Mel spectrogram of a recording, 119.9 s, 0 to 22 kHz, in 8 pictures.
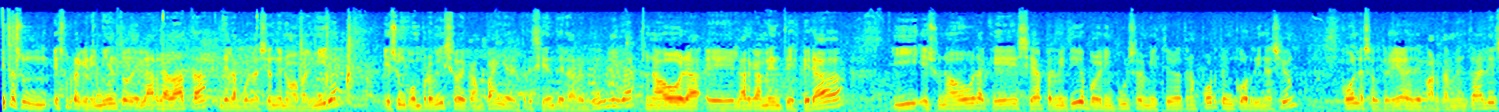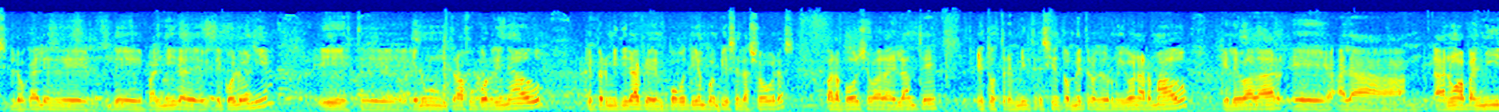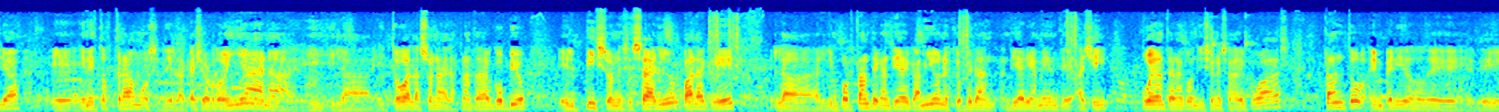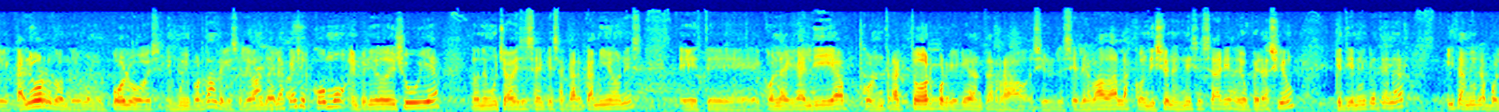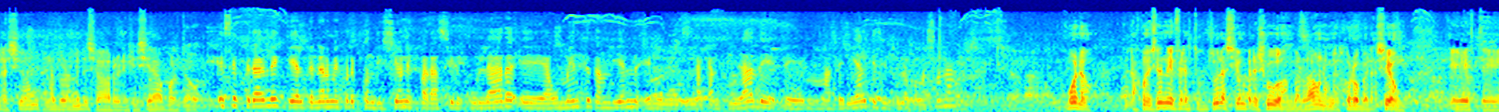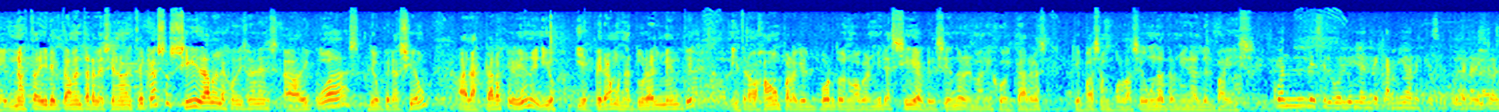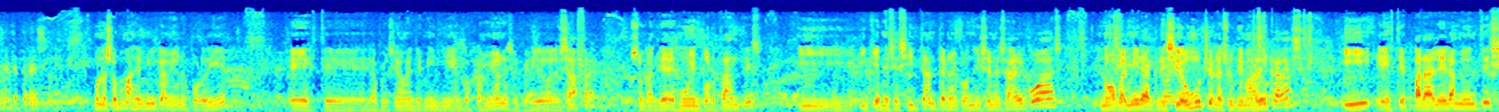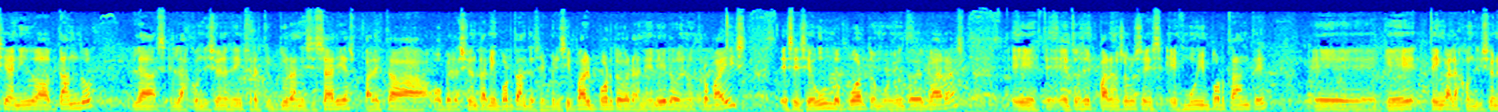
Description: El subsecretario del MTOP, Juan José Olaizola, destacó durante la firma de un acuerdo con la Intendencia de Colonia para realizar 3.300 metros de obra vial en Nueva Palmira, que los trabajos mejorarán la operativa hacia el puerto local por donde pasan más de 1.000 camiones por día que necesitan la infraestructura adecuada para transportar cargas.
